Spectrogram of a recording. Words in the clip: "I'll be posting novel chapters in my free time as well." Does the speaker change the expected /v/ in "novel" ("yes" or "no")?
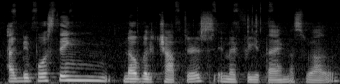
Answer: yes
